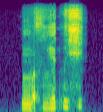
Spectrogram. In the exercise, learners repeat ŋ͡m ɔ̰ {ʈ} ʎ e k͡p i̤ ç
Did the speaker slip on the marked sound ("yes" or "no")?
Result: yes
